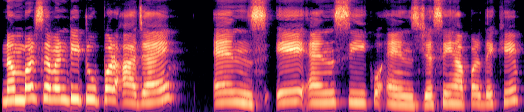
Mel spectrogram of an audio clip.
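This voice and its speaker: A woman from India teaching an English spelling lesson, slowly sounding out words syllable by syllable. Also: sits high, fairly even intonation, clean tone.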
